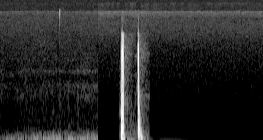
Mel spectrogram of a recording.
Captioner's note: hangup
